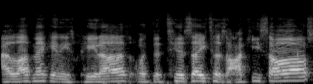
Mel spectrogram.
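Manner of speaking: put-on effeminate voice and pitch. Mocking a guy in a pita-making video: mock effeminate voice. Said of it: "he's got the most effeminate voice. He's like".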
